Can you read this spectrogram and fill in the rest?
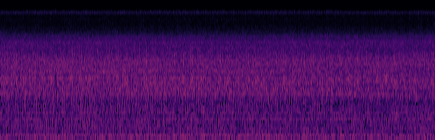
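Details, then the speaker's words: Used car engine check: gentle rev from idle, airy and even with no "krok krok" knocking or tapping; engine sounds healthy. "suaranya itu harus normal enggak boleh ada suara krok krok krok gitu ya"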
